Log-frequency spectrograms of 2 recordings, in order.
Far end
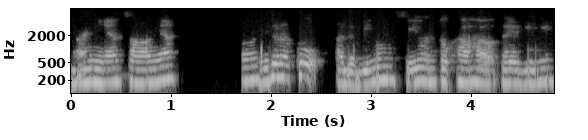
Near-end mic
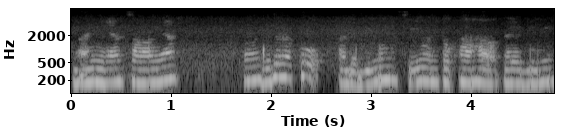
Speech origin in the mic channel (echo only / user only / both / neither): echo only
